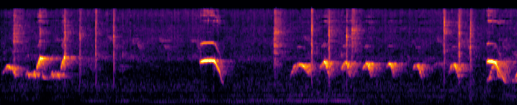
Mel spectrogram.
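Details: Song of a white-rumped shama, used to coach young birds: evenly repeated downslurred whistles with a few sharp clicks, over a soft low hum.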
